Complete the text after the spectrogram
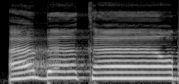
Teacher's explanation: huruf ro dibaca secara tafkhim karena harokatnya di atas yaitu fathah tanwin. Cara bacanya ditebalkan.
